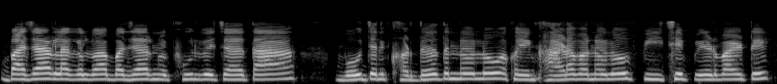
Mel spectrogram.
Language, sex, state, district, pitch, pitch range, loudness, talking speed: Bhojpuri, female, Uttar Pradesh, Deoria, 235 Hz, 225-250 Hz, -19 LUFS, 145 wpm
